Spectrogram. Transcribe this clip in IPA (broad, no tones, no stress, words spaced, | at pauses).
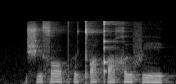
ʃɯsɔpʰɵ tʼɔqʼɵχɯ fe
